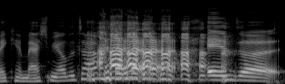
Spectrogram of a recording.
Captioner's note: laugh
